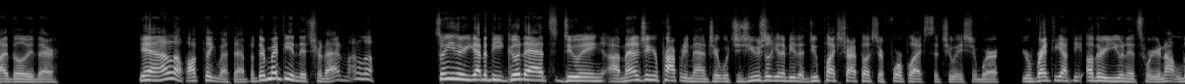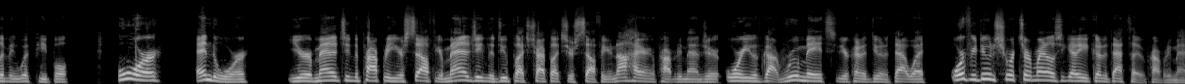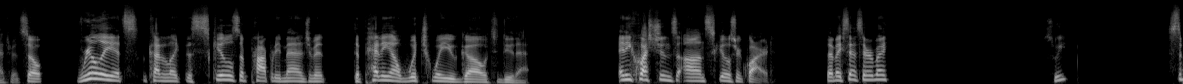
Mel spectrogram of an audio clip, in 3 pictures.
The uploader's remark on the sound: This was a live class recorded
